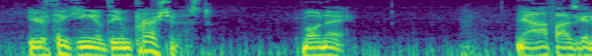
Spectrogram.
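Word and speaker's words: Monet: Monae what I say oir how do you spell it m o n e t Al it's monate I must be thinking of somebody else you're thinking of the impressionist Monae now if I was going to get a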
